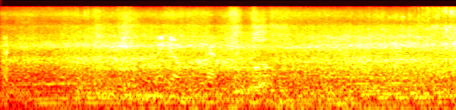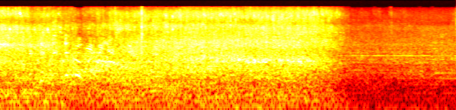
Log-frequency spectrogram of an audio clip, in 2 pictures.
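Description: Race car engine running loud and steady nearby, under some talk and laughter, ending abruptly about ten and a half seconds in.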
